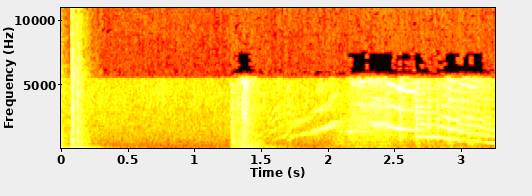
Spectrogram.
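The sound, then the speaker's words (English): Mrs. Foley's front door opens: a sharp click, then a soft thunk about a second later, followed by a long, drawn-out hinge creak that wavers up and down, with no voices. “Why are you going up to Mrs. Foley's front door?”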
